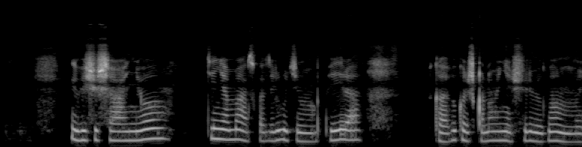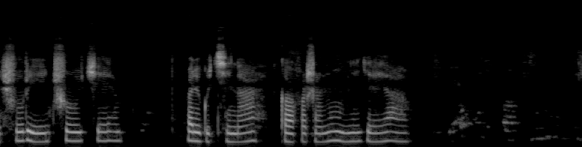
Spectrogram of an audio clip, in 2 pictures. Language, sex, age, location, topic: Kinyarwanda, male, 25-35, Nyagatare, education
